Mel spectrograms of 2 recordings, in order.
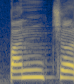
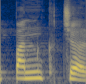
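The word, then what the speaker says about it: puncture: अब ये जो एन है ना इसका जो उच्चारण होगा थोड़ा सा होगा, क्योंकि ये आधा न है। पंचर, ऐसे नहीं बोलेंगे पंक्चर, नहीं, पंक्चर।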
